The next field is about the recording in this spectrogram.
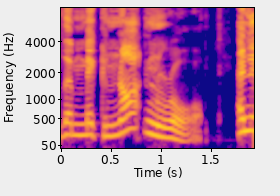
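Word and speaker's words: M'Naghten: In the United States, we have something called the McNaughton Rule. And it's spelled M''Nag.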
